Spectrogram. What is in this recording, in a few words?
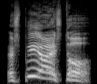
sniper cloaked spy, es; "¡Espía esto!"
